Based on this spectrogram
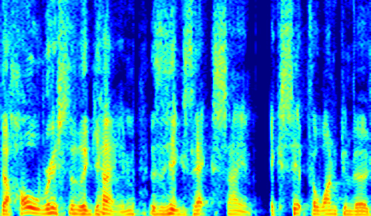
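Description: This man speaks with a New Zealand accent. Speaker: rugby podcast co-host. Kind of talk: casual chat.

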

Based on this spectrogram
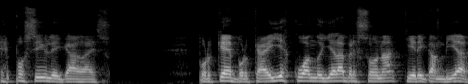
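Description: In a very clean recording with a silent background, a man speaks with a fairly high pitch, fairly even intonation and a dark, mellow tone. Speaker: motivational podcaster. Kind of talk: motivational monologue. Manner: casual, frequent swearing.

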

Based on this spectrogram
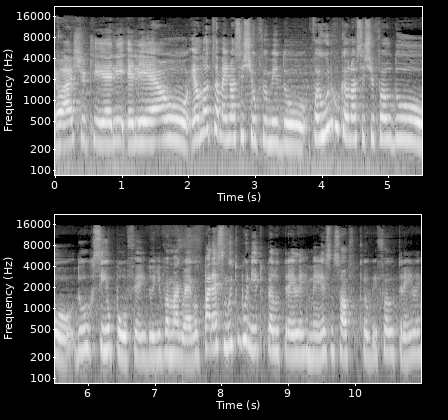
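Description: There is noticeable background noise behind a woman speaking with a high pitch. She talks at a fairly quick pace with hardly any pauses and ordinary pitch variation. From Brazil, Tocantins. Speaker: journalist. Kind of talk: casual chat.

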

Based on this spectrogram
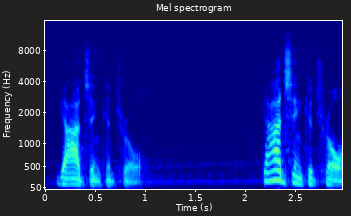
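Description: A man at a moderate pace. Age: 60s. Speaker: pastor. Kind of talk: Sunday sermon, folksy storytelling woven with pleading gospel exhortation. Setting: church service with live congregation. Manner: conversational and earnest, punctuated with rhetorical call-and-response asking for amens; emphatic repetition, insistent and rising as he drives points home.

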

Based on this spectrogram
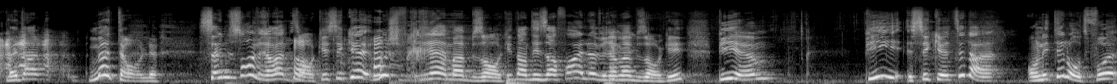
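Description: Amid noticeable background noise, a man with a Quebec accent speaks fairly slowly at an extremely high pitch, with very wide pitch swings and long, frequent pauses. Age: 30s. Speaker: prank-call content creator. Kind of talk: casual chat.

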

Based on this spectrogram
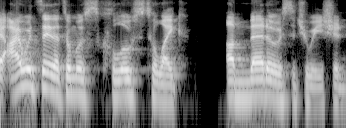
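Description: A man with an American accent and a medium pitch speaks at a moderate pace in a bright, sharp tone. The recording is very clean, with a silent background. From US South, Dallas area, Texas. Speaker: esports podcast co-host. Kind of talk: casual chat. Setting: studio.

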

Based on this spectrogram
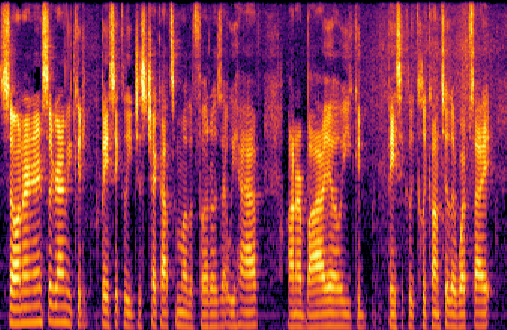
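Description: Here is a man with an unremarkable speaking voice, a medium pitch and fairly even intonation. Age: 30s. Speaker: podcast host and videographer. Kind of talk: casual chat.

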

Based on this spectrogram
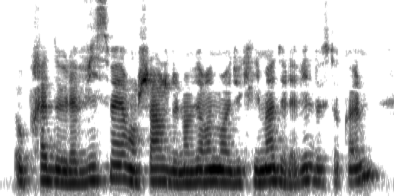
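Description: At a moderate pace, a woman with a fairly low pitch speaks in a flat, monotone intonation. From France, Savoie (Maurienne valley). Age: 30s. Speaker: political adviser. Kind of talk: casual interview.

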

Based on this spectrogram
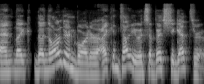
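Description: A man with a Canadian accent, lively intonation and a fairly quick pace. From Canada. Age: 50s. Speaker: landscaping contractor podcast host. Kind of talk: casual chat.

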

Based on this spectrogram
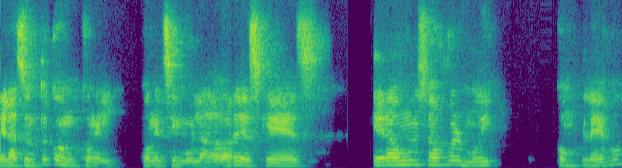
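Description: Somewhat breathy, a man speaks at a very slow pace in a fairly high voice. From Costa Rica, Puntarenas. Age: 20s. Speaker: computer engineer. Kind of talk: interview. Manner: halting.

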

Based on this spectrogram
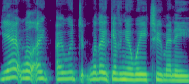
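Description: A woman with a Shetland accent speaks at a moderate pace with ordinary pitch variation. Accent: Shetland Scottish. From Fair Isle, Shetland. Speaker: musician and composer. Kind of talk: casual interview. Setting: video call.

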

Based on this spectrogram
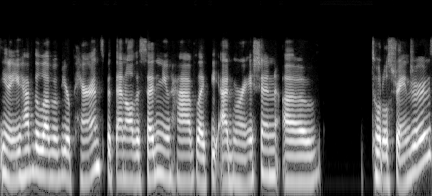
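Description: This woman uses a normal speaking voice, fairly low in pitch, with fairly even intonation and a moderate pace. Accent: American. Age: 40s. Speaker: circus director and choreographer. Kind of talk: interview.

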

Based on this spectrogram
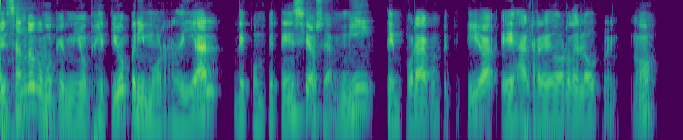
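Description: At a moderate pace, a man talks at medium pitch in a plain, everyday voice. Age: 30s. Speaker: podcast host. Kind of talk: casual chat.

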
